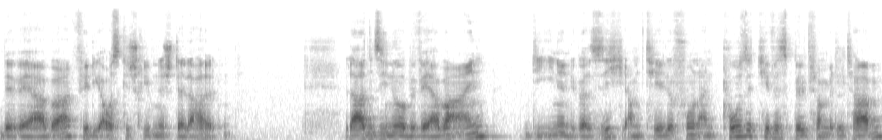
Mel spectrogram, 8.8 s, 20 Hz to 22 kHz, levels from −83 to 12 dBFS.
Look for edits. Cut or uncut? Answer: uncut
